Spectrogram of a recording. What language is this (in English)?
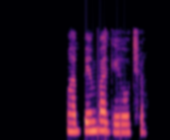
Taita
